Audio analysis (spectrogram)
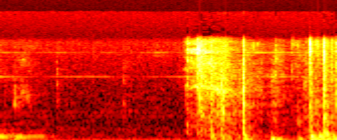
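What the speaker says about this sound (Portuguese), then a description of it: "Eu vou digitar aqui porque é melhor" Keystrokes on a computer keyboard begin after a quiet stretch, quick irregular clicks close by, with a few louder taps and brief pauses between bursts and no voice over them.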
